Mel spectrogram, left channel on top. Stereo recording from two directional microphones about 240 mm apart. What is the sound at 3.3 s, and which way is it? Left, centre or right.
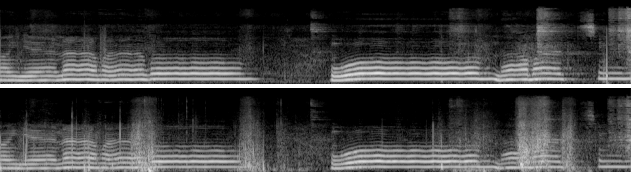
Humming, left.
